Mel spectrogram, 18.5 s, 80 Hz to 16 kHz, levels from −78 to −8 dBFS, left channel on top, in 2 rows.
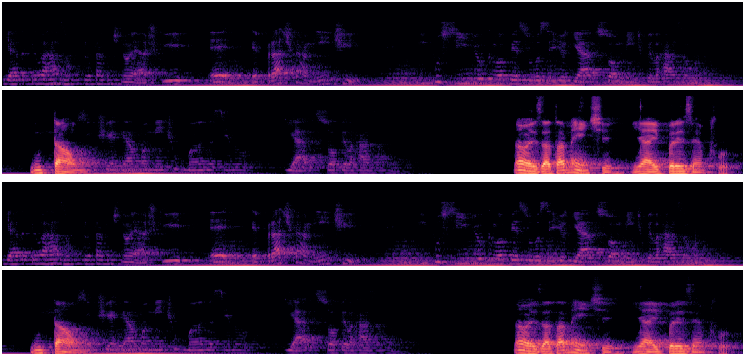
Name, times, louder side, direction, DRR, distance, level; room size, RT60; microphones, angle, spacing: voice 1, 0.0-2.8 3.1-4.4 5.2-9.0 9.7-12.5 12.8-14.3, equal, 5° right, 2 dB, 3.1 m, -48 dB
sound 1, 1.5-12.2, right 1 dB, 30° right, 3.2 m, -42 dB
voice 2, 9.6-10.3 15.7-18.3, left 3 dB, 70° left, 13 dB, 1.1 m, -25 dB
22.5 x 22.0 x 6.8 m, 1.3 s
head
